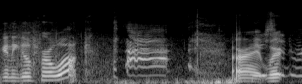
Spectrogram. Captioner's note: laughing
